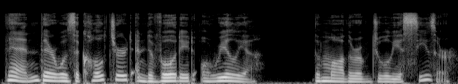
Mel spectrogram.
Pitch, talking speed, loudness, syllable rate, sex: 155 Hz, 170 wpm, -17 LUFS, 5.9 syllables/s, female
